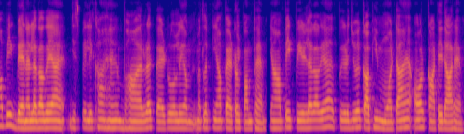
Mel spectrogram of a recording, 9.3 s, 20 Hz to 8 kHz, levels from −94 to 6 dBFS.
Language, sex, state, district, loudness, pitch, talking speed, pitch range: Hindi, female, Chhattisgarh, Sarguja, -27 LUFS, 170 Hz, 220 wpm, 160-175 Hz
